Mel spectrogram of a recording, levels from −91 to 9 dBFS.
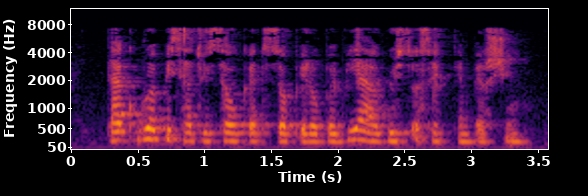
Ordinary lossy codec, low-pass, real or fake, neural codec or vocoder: MP3, 96 kbps; 7.2 kHz; real; none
